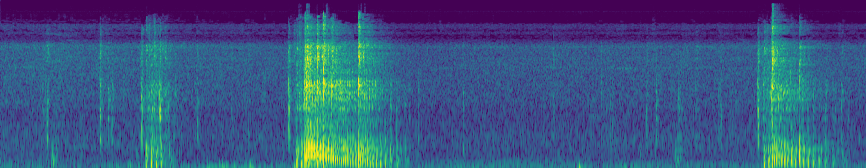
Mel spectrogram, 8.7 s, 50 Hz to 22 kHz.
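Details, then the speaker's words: Ported big chainsaw (hypo 660 build) with home-made triple-port muffler: crisp quick revs snapping up and dropping cleanly to steady idle; real snappy, running healthy. "it's real snappy for uh with the port work and everything it's real snappy for a big saw sounds good"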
